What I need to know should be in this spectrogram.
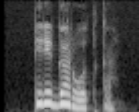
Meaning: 1. partition (wall) 2. septum
- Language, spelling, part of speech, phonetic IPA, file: Russian, перегородка, noun, [pʲɪrʲɪɡɐˈrotkə], Ru-перегородка.ogg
